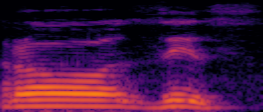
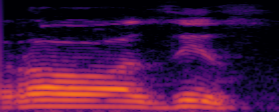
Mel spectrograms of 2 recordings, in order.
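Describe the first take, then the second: The two takes are said the same way.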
